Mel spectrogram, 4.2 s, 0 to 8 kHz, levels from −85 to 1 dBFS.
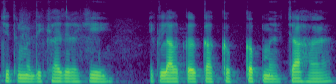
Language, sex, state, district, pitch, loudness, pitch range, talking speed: Hindi, male, Jharkhand, Palamu, 105 Hz, -21 LUFS, 105-110 Hz, 215 wpm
